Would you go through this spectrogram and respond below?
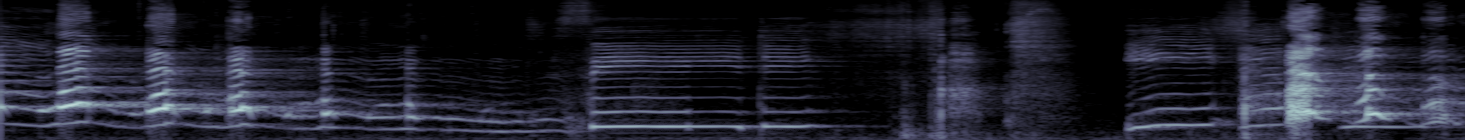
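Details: A Boston Terrier howling along while a person sings the ABC song; long drawn-out wavering howls, some sliding downward, mixed with the singing voice and short sharp yips.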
